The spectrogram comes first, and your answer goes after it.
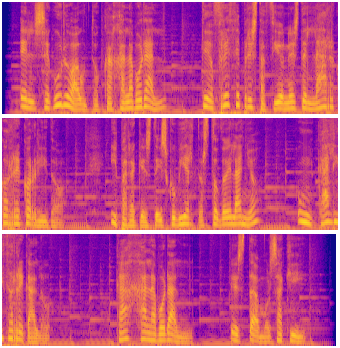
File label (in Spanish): Espanol Espana Femenina Adulta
